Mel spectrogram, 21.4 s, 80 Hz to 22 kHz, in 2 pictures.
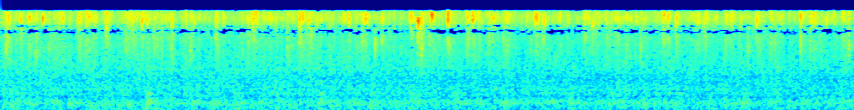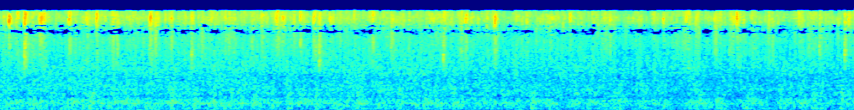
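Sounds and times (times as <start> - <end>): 
rain on the tin roof of a remote cabin: 0.0 - 21.3.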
